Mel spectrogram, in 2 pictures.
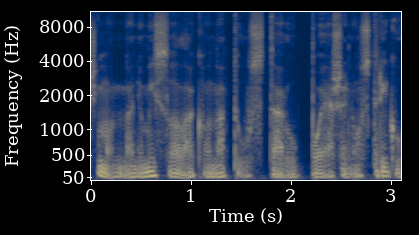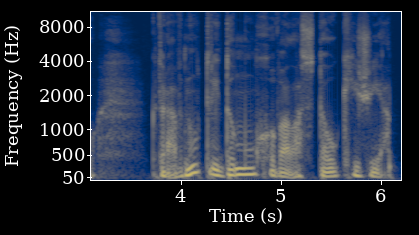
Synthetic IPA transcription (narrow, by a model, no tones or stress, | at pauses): ʃimɔ̰nːa̰ɲumislɛla̰kʰɔnat̪uːst̪a̰ɾṵːpɔja̰ʃɛnʔuːst̪ɾiɡu | kt̪ɔɾaːvnuːt̪ɾid̪ɔmuxɔʋalast̪ɔʊkʰiʒɪa̰p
